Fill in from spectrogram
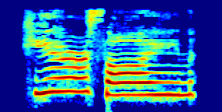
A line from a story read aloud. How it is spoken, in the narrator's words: she cooed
